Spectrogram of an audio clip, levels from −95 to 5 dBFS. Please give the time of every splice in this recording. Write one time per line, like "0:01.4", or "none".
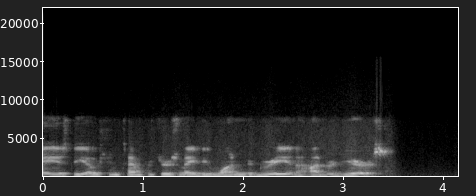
none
